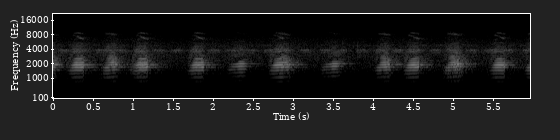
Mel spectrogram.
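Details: Midsummer-night chorus of boreal digging frogs, with rich, reedy croaks from several callers following one another in uneven bursts, about two per second, while a constant high-pitched whine runs underneath.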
